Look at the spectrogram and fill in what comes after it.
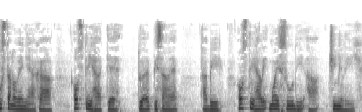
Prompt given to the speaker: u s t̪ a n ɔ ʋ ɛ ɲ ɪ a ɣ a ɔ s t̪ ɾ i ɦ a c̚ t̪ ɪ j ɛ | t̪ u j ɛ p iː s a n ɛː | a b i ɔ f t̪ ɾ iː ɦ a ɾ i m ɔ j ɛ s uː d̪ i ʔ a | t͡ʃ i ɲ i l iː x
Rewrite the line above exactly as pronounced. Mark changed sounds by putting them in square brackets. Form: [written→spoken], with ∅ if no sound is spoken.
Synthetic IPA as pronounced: u s t̪ a n ɔ ʋ ɛ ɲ ɪ a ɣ a ɔ s t̪ ɾ i ɦ a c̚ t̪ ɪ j ɛ | t̪ u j ɛ p iː s a n ɛː | a b i ɔ [f→s] t̪ ɾ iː ɦ a [ɾ→l] i m ɔ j ɛ s uː d̪ i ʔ a | t͡ʃ i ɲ i l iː x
